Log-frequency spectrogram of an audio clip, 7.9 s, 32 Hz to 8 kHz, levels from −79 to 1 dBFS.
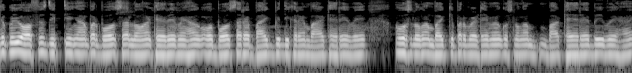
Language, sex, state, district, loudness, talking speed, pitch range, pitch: Hindi, male, Punjab, Pathankot, -18 LUFS, 295 wpm, 130-140 Hz, 135 Hz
